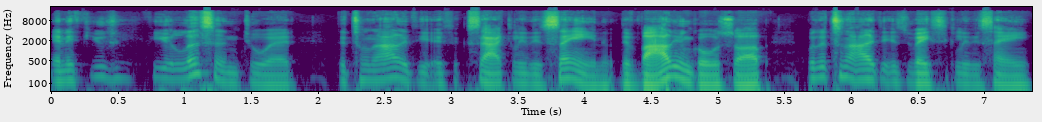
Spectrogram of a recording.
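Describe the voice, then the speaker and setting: A man with a medium-pitched voice and lively intonation is captured on a very clean recording against a silent background. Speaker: YouTube gear reviewer. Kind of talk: product review. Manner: halting, frequent self-corrections.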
